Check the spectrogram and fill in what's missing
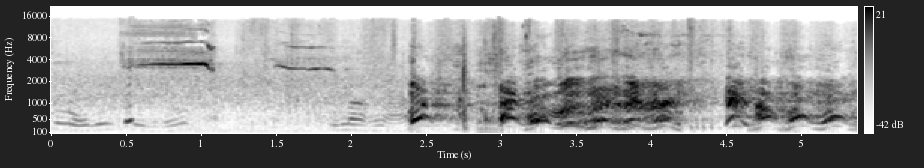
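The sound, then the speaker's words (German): Several guard dogs bark in a loud, dense, overlapping chorus that erupts partway through and keeps going, after a quieter opening of high, thin whining tones; after nightfall the dogs guard the grounds of Germany's foreign intelligence service. “Mit Einbruch der Dunkelheit übernehmen die Hunde die Sicherung des Areals.”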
